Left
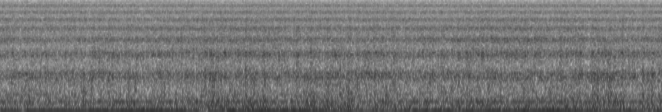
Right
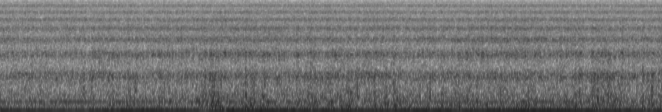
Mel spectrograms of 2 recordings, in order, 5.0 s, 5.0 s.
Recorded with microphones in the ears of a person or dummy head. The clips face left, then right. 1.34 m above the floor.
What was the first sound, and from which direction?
Only background noise.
